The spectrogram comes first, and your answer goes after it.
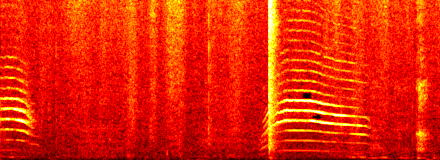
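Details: Indoor pet cats demanding breakfast with loud insistent meows: a short falling meow at the start, then after a sharp tap a long, bright, slightly wavering meow lasting about a second, with soft household sounds.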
